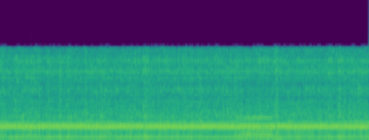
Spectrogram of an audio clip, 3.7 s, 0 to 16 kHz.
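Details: Raptor 30 gasser RC helicopter fitted with a 50 main gear for autorotation, main gear turned by hand with no tail rotation: steady fast clicking over a held mid tone as the freewheel ratchets; owner unsure whether this is correct.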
